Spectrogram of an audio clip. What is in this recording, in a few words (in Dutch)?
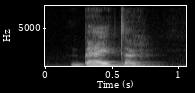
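"bijter", Dutch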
